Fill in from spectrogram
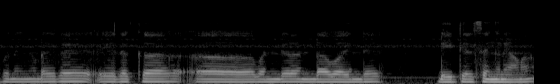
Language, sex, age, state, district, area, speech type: Malayalam, male, 30-45, Kerala, Palakkad, rural, spontaneous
